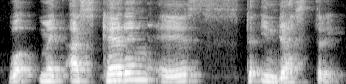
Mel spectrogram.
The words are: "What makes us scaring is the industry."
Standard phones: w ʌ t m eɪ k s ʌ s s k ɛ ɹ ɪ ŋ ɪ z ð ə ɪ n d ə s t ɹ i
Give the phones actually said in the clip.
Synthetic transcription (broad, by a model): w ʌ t m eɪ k ʌ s s k ɛ ɹ ɪ ŋ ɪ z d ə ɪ n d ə s t ɹ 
